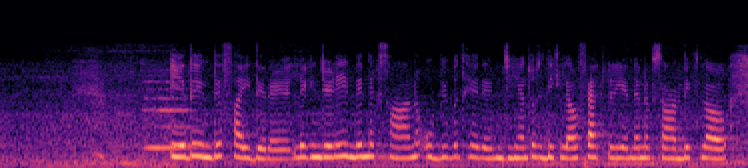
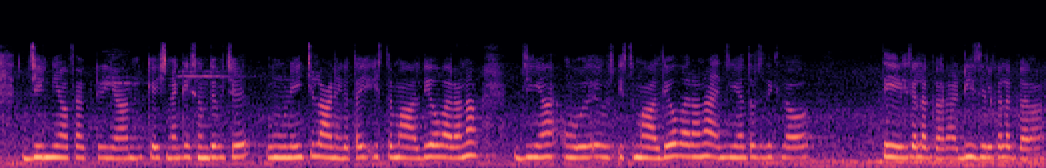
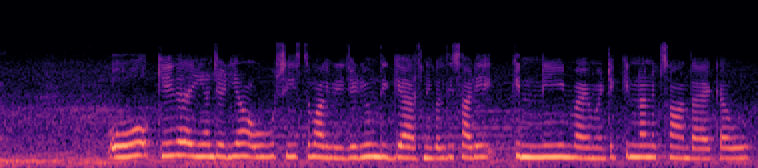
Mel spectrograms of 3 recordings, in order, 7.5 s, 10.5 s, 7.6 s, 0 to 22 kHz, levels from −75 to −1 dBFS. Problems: constant background noise, echo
